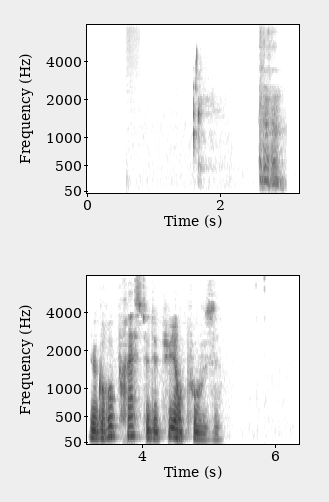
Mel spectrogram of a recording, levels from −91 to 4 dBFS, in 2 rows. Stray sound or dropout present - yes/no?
yes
